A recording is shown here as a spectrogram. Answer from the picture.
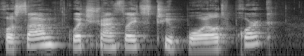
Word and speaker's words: Bossam: be and posts on is pronounced like a P so it's called possum which translates to boiled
